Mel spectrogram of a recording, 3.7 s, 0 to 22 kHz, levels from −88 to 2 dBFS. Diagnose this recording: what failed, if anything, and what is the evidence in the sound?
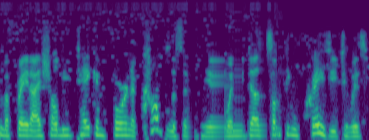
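Overdone noise removal in call processing, throughout: the background sinks to near silence with twinkling specks, and quiet parts of the speech get gated away along with the noise bands.

Repeated packet loss from 1.87 to 2.69 s, on the network side: choppy, robotic stretches as concealment repeats sound across several gaps, the longest about 115 ms, covering roughly 38% of that span.

Call bitrate drop from 2.68 s to the end, at the codec: highs cut off around 8 kHz instead of 20 kHz, and coarser, muffled coding, which fits falling from about 40 to 12 kbps.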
